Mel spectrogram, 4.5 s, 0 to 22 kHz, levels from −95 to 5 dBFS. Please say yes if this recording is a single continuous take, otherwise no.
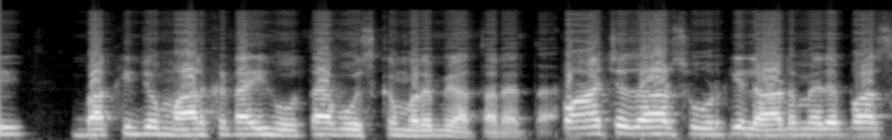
no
